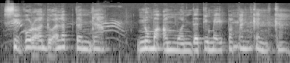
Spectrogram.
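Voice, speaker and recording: A woman's voice: fairly high pitch, steady tone, normal speed, darkish tone, a little hiss or hum, natural voice. A woman with an Ilocano accent playing an anxious, hesitant woman in an emotional audio drama. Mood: hesitant, worried.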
